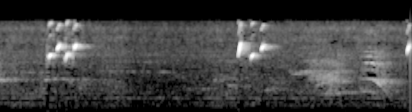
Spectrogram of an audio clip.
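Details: Goldfinch giving brief bursts of three or four bright, high chirps, spaced nearly two seconds apart, with soft lower murmuring sounds between phrases.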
